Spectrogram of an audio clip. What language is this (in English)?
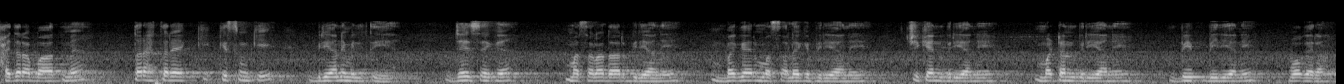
Urdu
